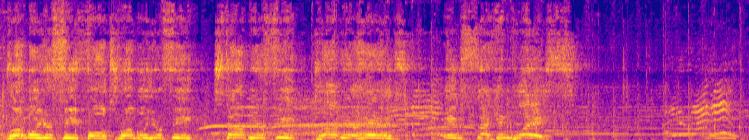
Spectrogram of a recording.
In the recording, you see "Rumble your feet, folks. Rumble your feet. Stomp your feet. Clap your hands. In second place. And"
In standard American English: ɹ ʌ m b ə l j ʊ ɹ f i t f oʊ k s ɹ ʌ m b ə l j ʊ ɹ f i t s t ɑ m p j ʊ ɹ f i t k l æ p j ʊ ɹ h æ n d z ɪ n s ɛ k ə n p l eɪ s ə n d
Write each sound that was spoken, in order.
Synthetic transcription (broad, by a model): ɹ ʌ m b l j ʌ ɹ f i t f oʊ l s ɹ ʌ m b l j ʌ ɹ f i t s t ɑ p j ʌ ɹ f i t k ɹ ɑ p j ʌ ɹ h æ n d z ɪ n s ɛ k ə n p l eɪ ə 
